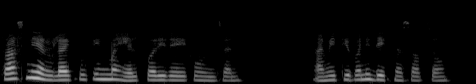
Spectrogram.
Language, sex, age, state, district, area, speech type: Nepali, female, 30-45, West Bengal, Darjeeling, rural, spontaneous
